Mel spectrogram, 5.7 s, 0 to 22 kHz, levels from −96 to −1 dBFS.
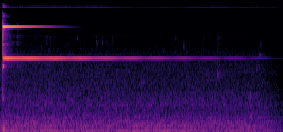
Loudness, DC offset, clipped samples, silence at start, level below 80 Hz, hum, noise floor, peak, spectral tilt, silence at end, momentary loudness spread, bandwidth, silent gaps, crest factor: -26 LUFS; under 0.1%; under 0.1%; 0.05 s; -62 dBFS; none; -65 dBFS; -8 dBFS; 2.5 dB/octave; 3.4 s; 28 LU; 19 kHz; none; 22 dB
